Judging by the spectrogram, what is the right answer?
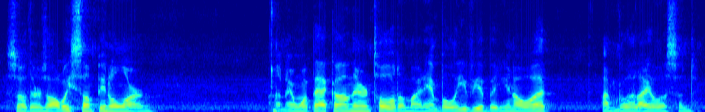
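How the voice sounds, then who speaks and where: A man's voice: medium pitch, steady tone, fairly quick, a little hiss or hum. Rambling man explaining radio gear. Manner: conversational, many ums, self-correcting. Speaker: hobby radio vlogger. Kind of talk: casual how-to rambling.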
